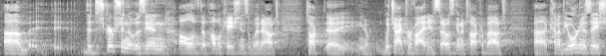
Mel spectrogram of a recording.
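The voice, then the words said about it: Weak, recovering lost voice. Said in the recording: “I apologize for my voice. It went away this week and is slowly coming back.”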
